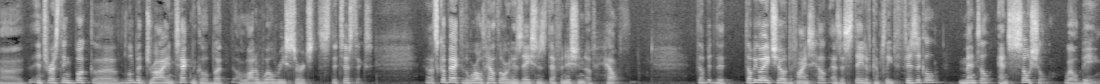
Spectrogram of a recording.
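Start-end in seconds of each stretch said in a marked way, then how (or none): 15.0-16.5 "social" stressed, slow and drawn out. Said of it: "So, emphasis on social".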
